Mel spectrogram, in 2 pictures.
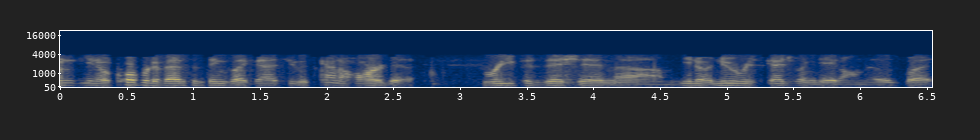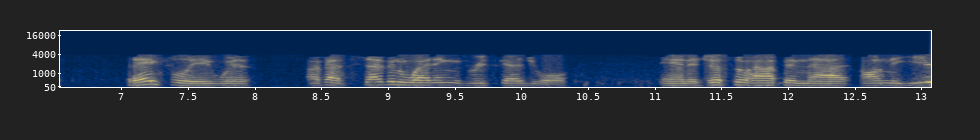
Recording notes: Gets on the phone with his close friend.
